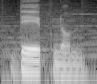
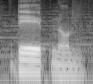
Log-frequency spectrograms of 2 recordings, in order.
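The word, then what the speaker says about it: δεῖπνον: Then we have the word depnon. Notice that in ancient Greek, the D is actually a D, as opposed to modern Greek when it becomes the th, so interdental fricative, and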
